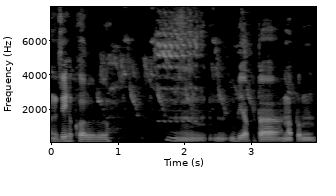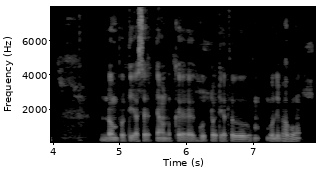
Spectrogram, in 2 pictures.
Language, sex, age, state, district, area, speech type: Assamese, male, 18-30, Assam, Golaghat, rural, spontaneous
